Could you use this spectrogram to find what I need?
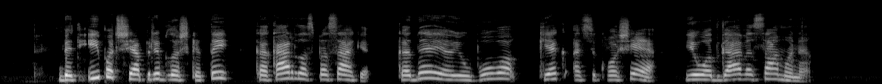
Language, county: Lithuanian, Vilnius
